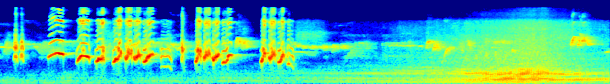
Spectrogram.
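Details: Young white-rumped shama, just past the spotted juvenile stage, used to stimulate young shamas to learn sounds: a quick run of harsh, chattering chirps over about three seconds, then soft faint notes and low background rumble.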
